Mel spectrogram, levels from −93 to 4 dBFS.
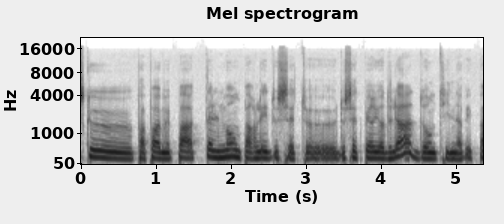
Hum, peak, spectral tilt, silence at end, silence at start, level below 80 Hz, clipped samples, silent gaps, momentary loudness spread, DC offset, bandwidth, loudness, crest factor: none; -4 dBFS; -7.5 dB/octave; 0 s; 0 s; -46 dBFS; under 0.1%; none; 6 LU; under 0.1%; 15 kHz; -14 LUFS; 10 dB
